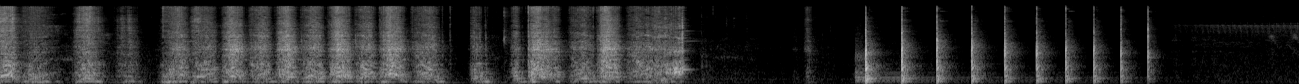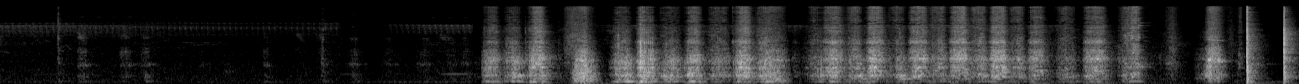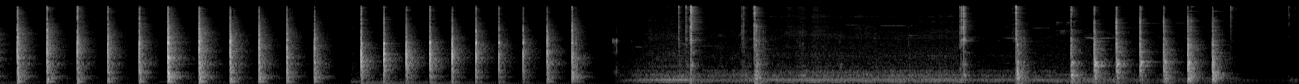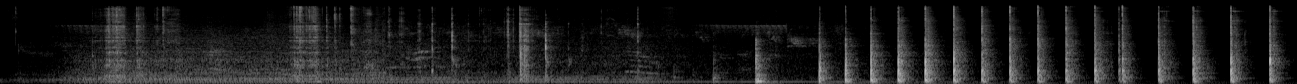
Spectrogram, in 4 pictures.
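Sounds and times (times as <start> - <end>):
chisel scraping wood: 0.0 - 7.0, 16.4 - 25.4, 39.6 - 44.5
hand saw cutting wood: 0.0 - 7.0, 16.4 - 25.5, 39.7 - 43.2
mallet striking chisel: 8.6 - 11.6.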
